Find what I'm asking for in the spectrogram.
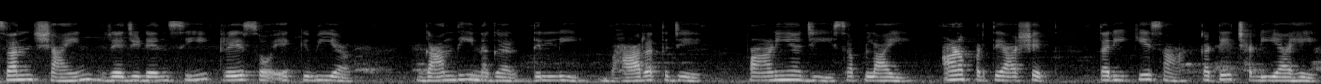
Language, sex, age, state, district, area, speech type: Sindhi, female, 45-60, Uttar Pradesh, Lucknow, urban, read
